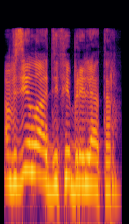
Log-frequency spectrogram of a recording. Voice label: defibrillator, russian; Producer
